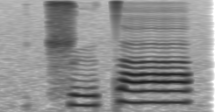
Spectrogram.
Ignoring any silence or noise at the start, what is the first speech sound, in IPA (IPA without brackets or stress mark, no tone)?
ʈ͡ʂ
